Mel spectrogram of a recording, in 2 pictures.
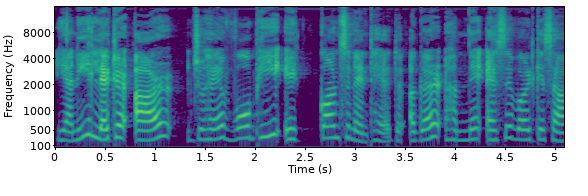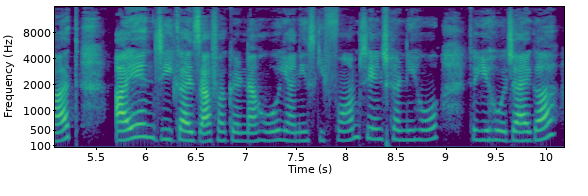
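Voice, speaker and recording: A woman's voice: fairly high pitch, measured pace, no echo. A woman teaching English grammar in a recorded lecture, explaining patiently step by step and spelling words out letter by letter. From Pakistan.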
